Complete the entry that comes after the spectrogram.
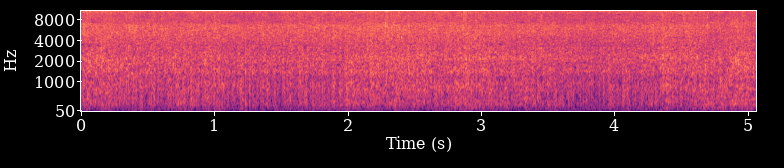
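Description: Heavy monsoon downpour falling on trees in a windy storm: a dense, steady rush of rain, with wind buffeting the microphone in a low, uneven rumble.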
